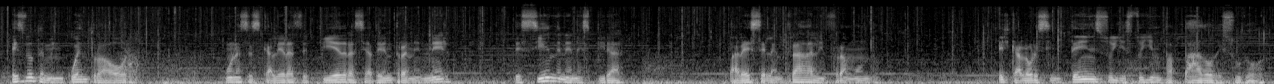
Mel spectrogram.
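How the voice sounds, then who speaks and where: An actor playing a tormented, guilt-ridden religious father, narrating a horror audio drama gravely and deliberately. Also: low voice. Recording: voice over prominent music.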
